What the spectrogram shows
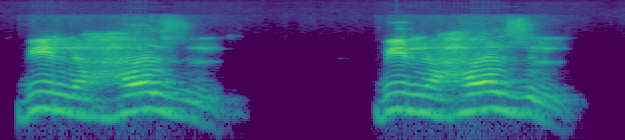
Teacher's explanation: Dia ada bunyi lam tu. Dan bunyi lam tu tak ada betul-betul sebiji lam. Dia bunyi macam 1/3 bunyi je dia.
